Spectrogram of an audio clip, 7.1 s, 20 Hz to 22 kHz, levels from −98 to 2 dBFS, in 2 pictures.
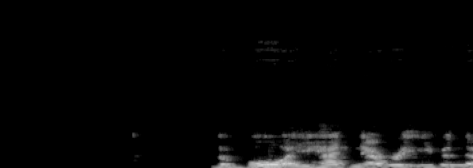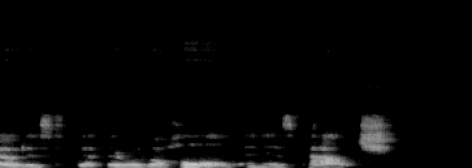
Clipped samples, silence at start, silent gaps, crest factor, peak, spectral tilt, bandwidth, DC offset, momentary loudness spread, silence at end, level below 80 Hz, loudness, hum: under 0.1%; 1.6 s; 4.04-4.12 s; 20 dB; -12 dBFS; -6 dB/octave; 7 kHz; under 0.1%; 16 LU; 0.65 s; -76 dBFS; -30 LUFS; none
